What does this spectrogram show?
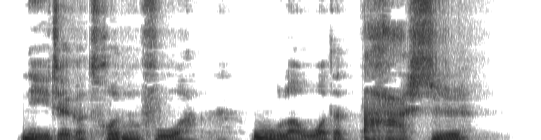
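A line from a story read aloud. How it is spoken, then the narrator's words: Long sigh. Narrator (Chinese): 道士 长叹一声说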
